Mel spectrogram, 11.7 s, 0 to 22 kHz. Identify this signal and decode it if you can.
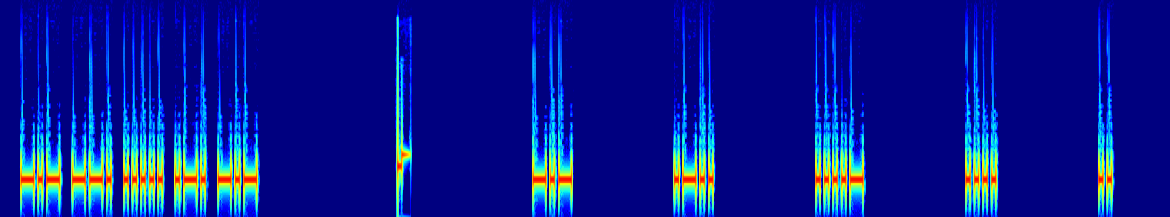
Morse code, heard as a keyed tone, about 28 wpm, spaced as for 12 wpm, 700 Hz. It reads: KG5RK KL4HI
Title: USA Call Signs - 5 Characters - 8x Character Spacing - 28wpm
